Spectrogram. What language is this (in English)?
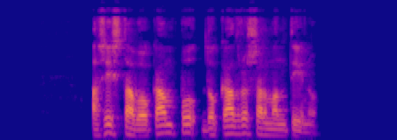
Galician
